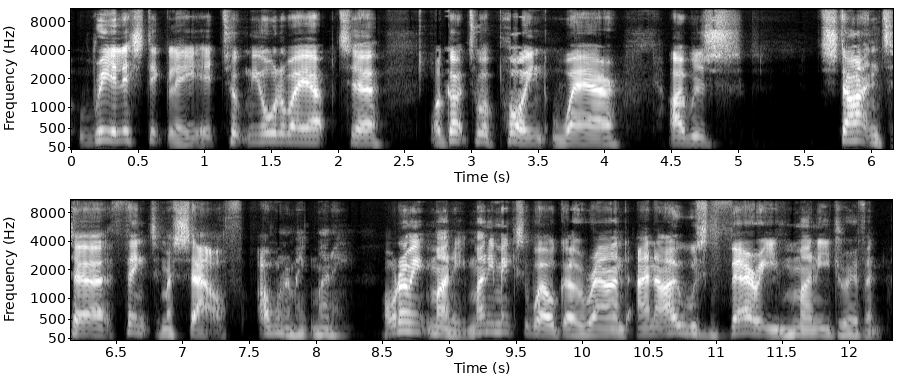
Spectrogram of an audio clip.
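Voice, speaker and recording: A middle-aged Englishman with a West Country accent tells his story as a podcast guest. His voice sits a bit high and bright, and he rambles and corrects himself as he goes. The sound is dry and close. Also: no room sound. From England. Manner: rambling, self-correcting, chatty. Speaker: podcast guest, property investor. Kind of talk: casual storytelling interview.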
